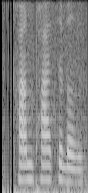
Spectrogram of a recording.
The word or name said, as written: compossible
